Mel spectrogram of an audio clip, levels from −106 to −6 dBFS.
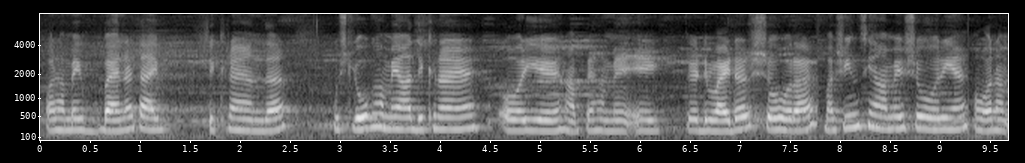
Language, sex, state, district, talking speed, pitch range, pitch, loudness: Hindi, female, Bihar, Begusarai, 215 wpm, 210-245 Hz, 230 Hz, -30 LUFS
